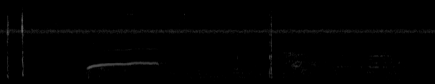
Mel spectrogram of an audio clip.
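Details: A baby monkey, left alone with her grandmother, calls for her mother: one clear whistled cry that rises, then holds level for under a second. A few sharp clicks and a steady high hiss sit behind it.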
